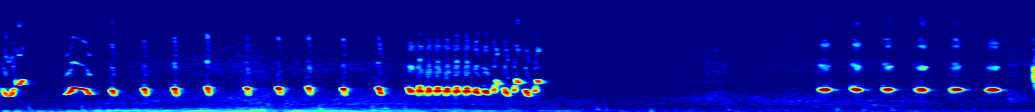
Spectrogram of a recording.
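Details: Young greater green leafbird practising its song: evenly spaced bright chip notes, a fast trilled run around four seconds, a quiet gap, then another series of regular repeated chips.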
